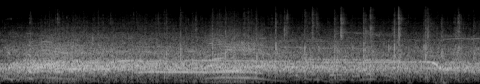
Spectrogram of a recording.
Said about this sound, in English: Biggest applause line of the night by far. Like, the catharsis of waiting for Trump is satisfied by this.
